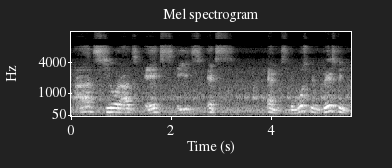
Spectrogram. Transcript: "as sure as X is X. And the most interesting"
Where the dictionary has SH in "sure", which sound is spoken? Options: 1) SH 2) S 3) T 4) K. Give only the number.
2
